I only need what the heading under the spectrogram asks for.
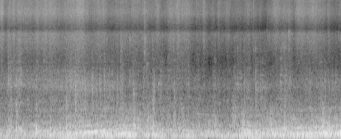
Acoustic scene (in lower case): bus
